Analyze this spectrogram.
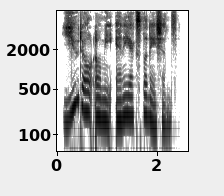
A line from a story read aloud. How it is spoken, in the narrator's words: said Veronica warmly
